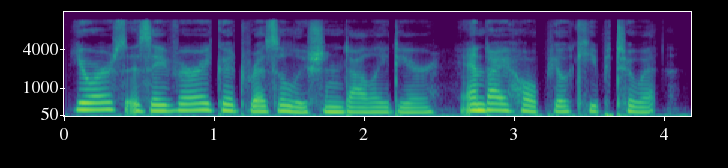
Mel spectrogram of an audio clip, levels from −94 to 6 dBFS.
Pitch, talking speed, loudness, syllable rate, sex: 195 Hz, 215 wpm, -20 LUFS, 5.3 syllables/s, female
